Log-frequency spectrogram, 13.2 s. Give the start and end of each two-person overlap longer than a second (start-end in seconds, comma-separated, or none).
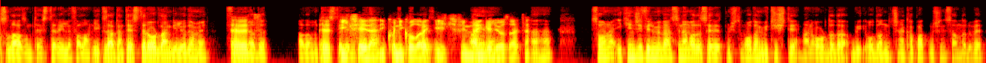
4.2-7.1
